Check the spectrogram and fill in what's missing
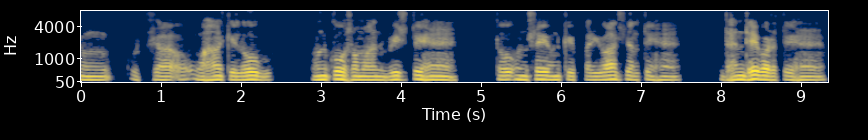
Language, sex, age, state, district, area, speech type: Hindi, male, 60+, Uttar Pradesh, Ghazipur, rural, spontaneous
